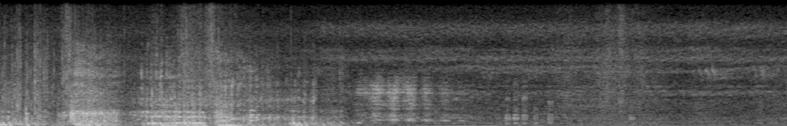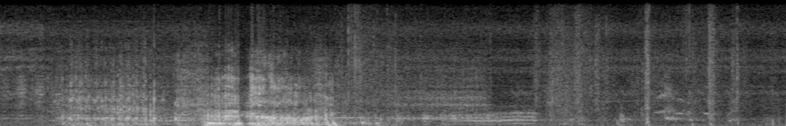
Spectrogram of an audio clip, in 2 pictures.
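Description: Leopard snarling in two bouts, one at the start lasting about two seconds and a louder one about six to seven and a half seconds in, with quieter stretches between and after.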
